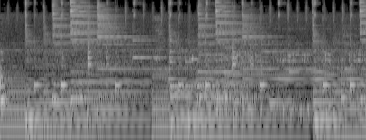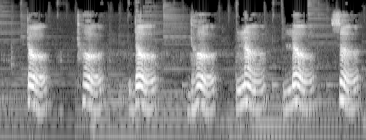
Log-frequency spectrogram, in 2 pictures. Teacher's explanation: ज्या वर्णांचा उच्चार करताना जिभेचा स्पर्श दाताच्या मागील भागास होतो त्यांना दंत्य वर्ण असे म्हणतात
